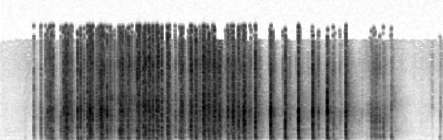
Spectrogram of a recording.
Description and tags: cartoon strech
cartoon style streching/straining sound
